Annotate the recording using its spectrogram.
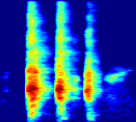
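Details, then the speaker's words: Demonstrated throat clearing: three short, sharp bursts then a faint high squeak, imitating phlegm coming from the vocal cords or larynx rather than the lungs, as in non-smokers. "해서 가래를 베거 요거 배서 나오는 거 아니에요 그냥 성대나 후두에서 나오는 거예요"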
